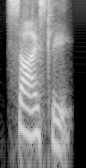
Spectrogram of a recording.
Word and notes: cicely: Indian

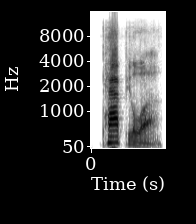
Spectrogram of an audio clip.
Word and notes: papula: American English

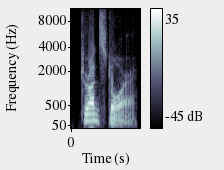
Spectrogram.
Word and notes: drugstore: American English

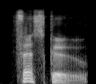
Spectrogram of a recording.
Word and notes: fescue: British English

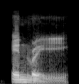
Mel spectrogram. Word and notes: in re: British English

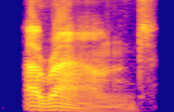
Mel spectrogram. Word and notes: around: British English

